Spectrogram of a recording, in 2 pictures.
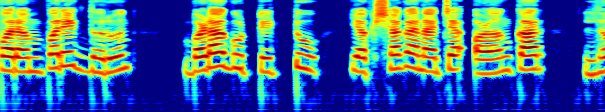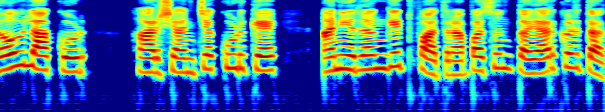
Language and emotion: Goan Konkani, neutral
